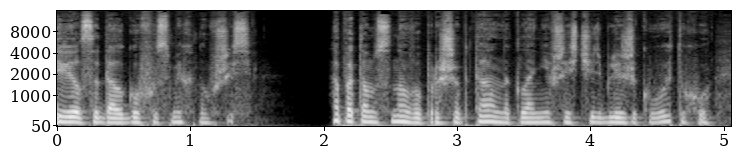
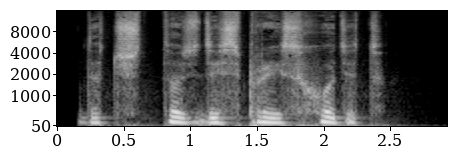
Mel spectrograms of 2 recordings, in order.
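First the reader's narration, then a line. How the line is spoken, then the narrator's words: Muttered. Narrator (Russian): пробормотал Войтых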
